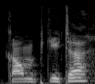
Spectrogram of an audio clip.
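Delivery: loud alien croak; croaking Vogon. Acted. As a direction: bark the word out as a croaking Vogon. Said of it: "he croaked".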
